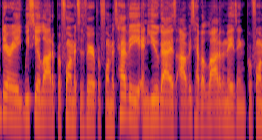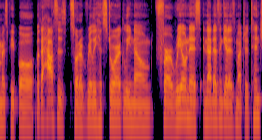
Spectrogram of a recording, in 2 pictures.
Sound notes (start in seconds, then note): none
